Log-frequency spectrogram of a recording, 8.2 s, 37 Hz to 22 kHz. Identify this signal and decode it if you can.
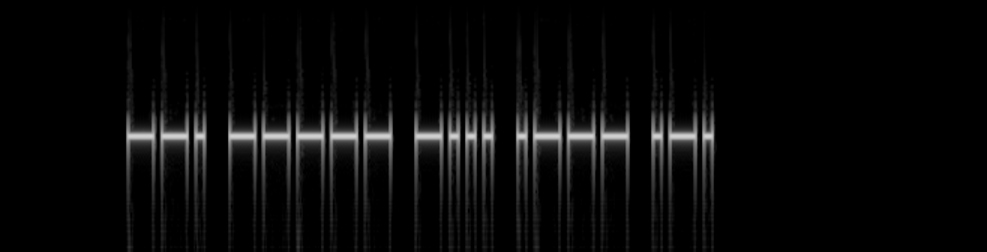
Morse code, heard as a keyed tone, about 17 wpm, 700 Hz. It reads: G0BJR
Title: DXCC-100 Call Signs - 5 Characters - Repeated 2x - 17wpm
